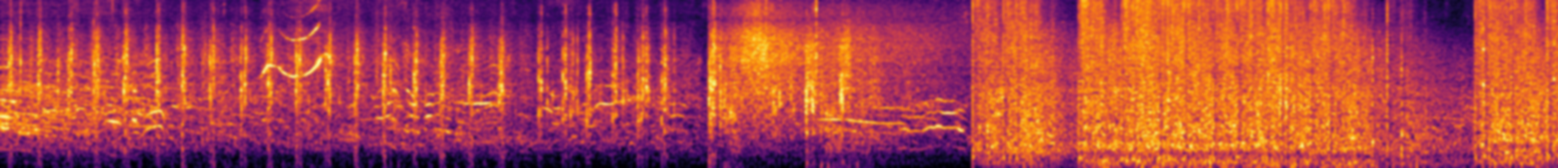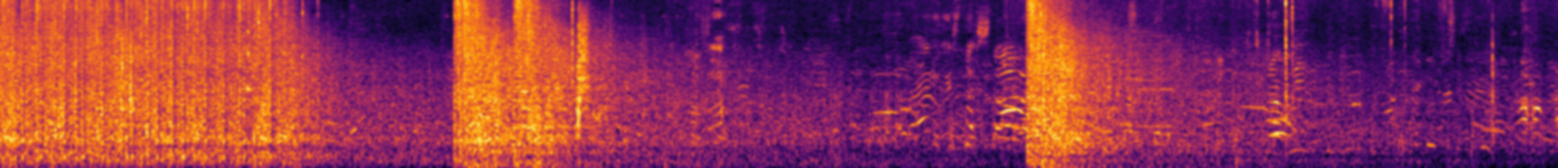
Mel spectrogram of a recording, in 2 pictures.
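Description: Fireworks display: a quick run of sharp launch reports at first, then long stretches of dense, continuous bursting through the middle, and a few single loud bursts later on.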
